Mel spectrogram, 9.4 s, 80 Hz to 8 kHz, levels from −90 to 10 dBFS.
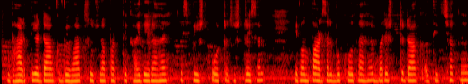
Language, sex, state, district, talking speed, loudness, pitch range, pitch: Hindi, female, Jharkhand, Jamtara, 140 wpm, -38 LUFS, 210-220 Hz, 215 Hz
